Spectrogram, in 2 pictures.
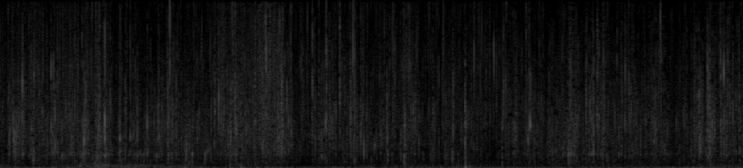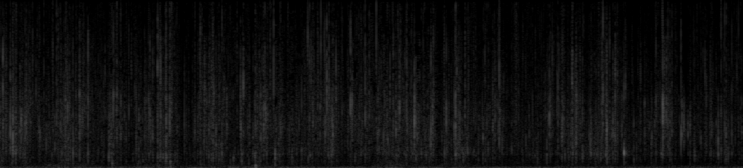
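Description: Clear plastic bubble wrap is bunched in both hands and crumpled and rubbed with the fingers. A continuous, bright crinkling and crackling runs throughout at a steady quiet level, with dense, closely packed snaps and rustles.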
